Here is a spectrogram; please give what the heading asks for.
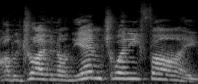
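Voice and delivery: fake poor British accent. Mocking American actors playing British people: imitating Americans' bad British accent. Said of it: "bad accents".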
